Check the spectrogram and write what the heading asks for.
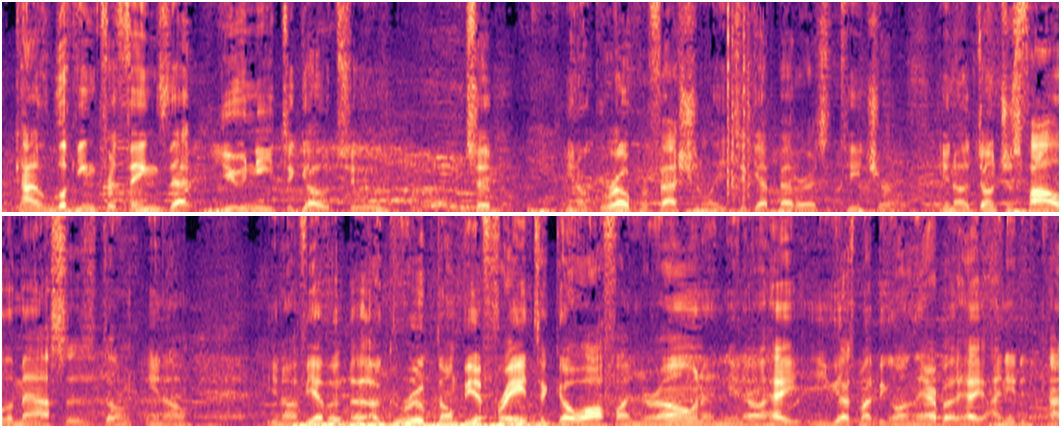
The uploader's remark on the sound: Broadcasting LIVE from SHAPE Nashville! Tune in to hear all the fun and insight from the national conference as it took place from the US Games booth in the Exhibit Hall.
